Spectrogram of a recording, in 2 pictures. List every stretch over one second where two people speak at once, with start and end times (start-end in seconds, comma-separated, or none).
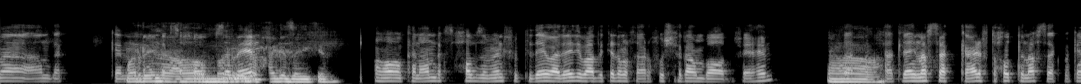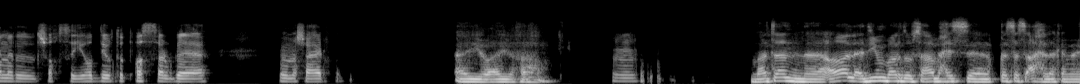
1.3-2.8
